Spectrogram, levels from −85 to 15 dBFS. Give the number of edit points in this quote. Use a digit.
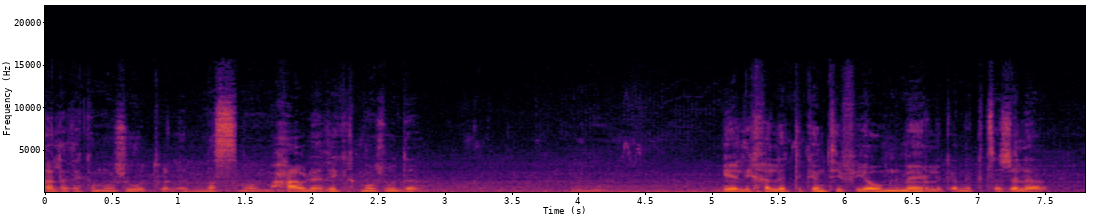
4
